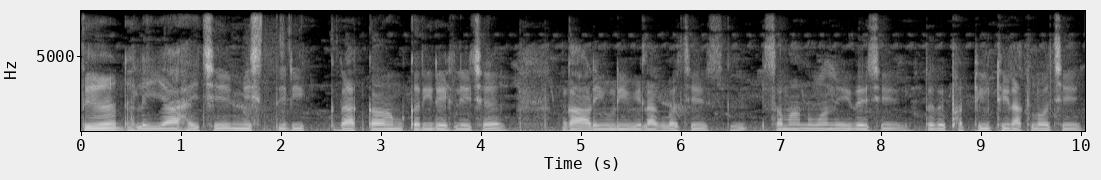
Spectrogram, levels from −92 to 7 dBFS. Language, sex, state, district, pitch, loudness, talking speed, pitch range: Hindi, male, Bihar, Araria, 125 Hz, -18 LUFS, 150 wpm, 125-135 Hz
